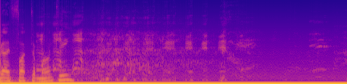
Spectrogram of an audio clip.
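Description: A group of people laugh.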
